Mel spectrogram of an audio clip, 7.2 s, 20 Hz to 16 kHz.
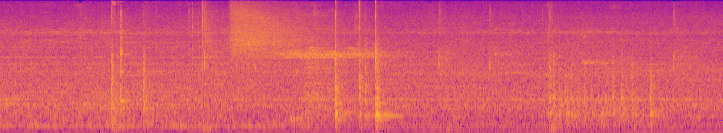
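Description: Metal knocks and clinks as a large steel open-end wrench is handled and set on the 41 mm hex of a lathe's through-spindle stop, the sharpest two about halfway through, with a brief scrape just before them. A steady hum runs underneath.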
